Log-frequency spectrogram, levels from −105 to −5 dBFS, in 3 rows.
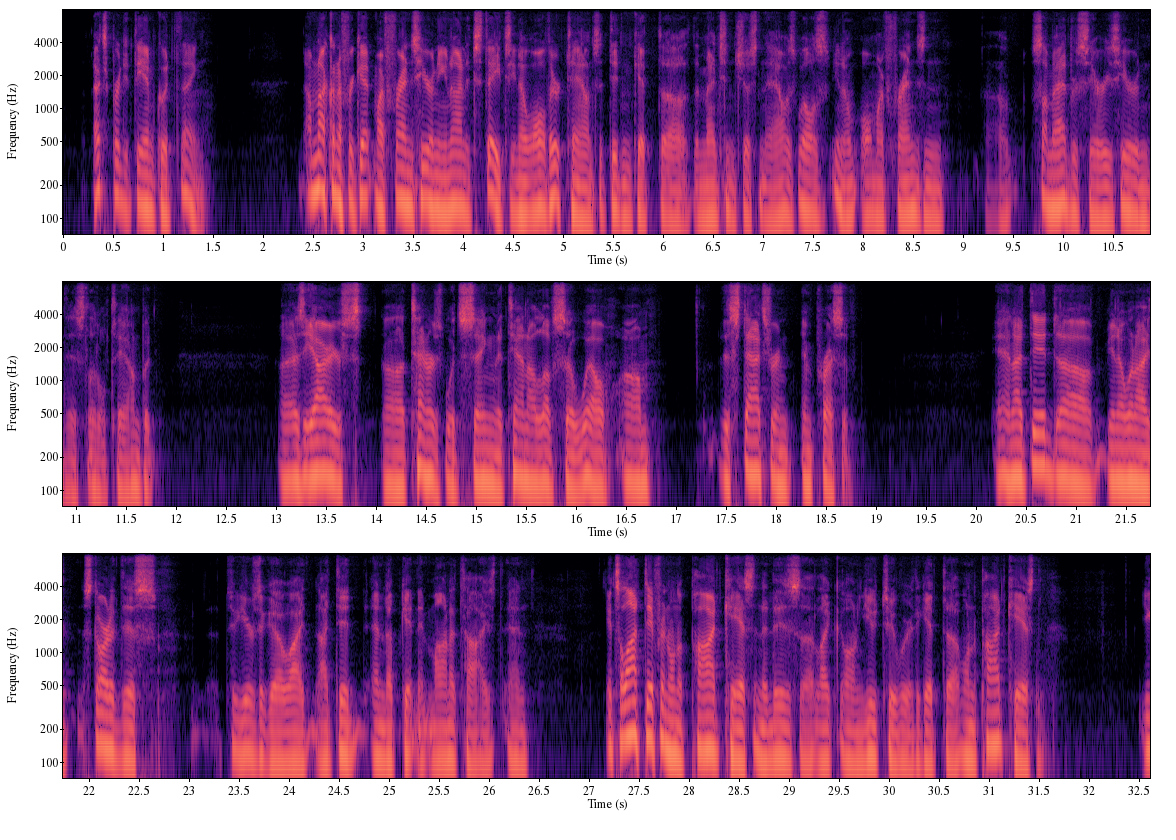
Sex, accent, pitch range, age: male, American, 100-125 Hz, 60-79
